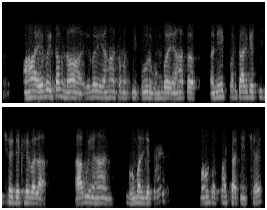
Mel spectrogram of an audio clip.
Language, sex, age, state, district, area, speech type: Maithili, male, 18-30, Bihar, Samastipur, rural, conversation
